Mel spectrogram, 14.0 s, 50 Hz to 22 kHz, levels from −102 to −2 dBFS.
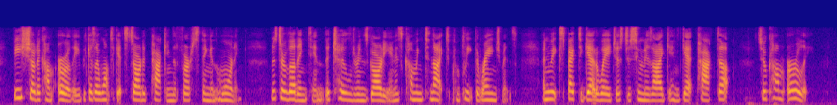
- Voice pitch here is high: Yes, very high, 255 Hz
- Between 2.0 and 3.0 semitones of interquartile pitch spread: Yes, narrow, 2.6 semitones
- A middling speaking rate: No, fast, 210 wpm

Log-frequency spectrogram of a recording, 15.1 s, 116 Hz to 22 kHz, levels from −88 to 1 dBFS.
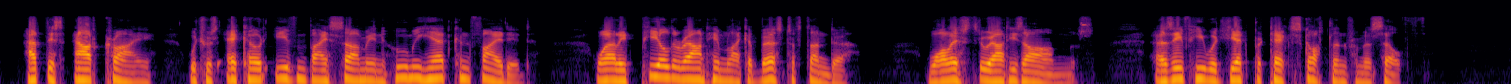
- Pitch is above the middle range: No, medium, 145 Hz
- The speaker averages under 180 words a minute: Yes, average, 150 wpm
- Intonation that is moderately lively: Yes, average, 3.4 semitones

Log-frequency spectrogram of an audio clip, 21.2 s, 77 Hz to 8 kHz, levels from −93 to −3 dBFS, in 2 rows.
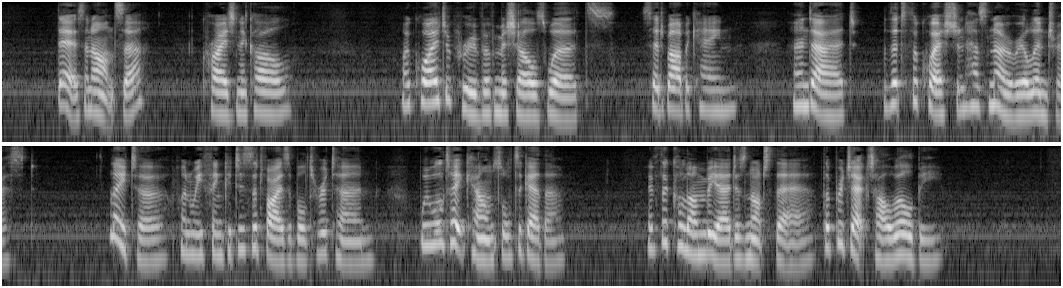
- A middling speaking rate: No, slow, 130 wpm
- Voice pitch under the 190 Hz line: No, high, 205 Hz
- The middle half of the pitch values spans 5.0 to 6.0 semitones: Yes, wide, 5.4 semitones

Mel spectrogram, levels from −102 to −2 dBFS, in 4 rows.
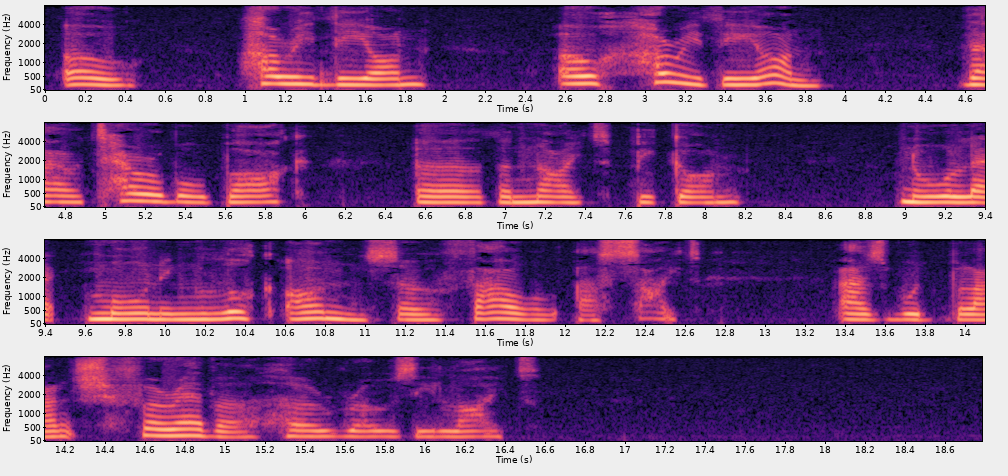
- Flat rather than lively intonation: Yes, narrow, 2.3 semitones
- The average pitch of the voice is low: No, high, 205 Hz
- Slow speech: Yes, slow, 105 wpm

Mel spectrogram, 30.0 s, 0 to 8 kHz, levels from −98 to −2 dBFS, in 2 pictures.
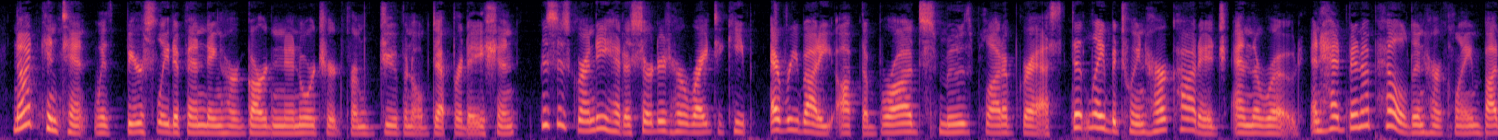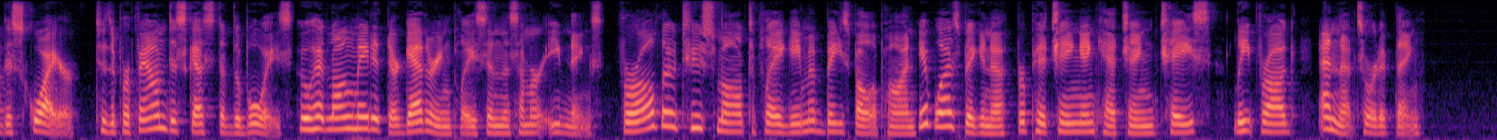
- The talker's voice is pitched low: No, medium, 180 Hz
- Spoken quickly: No, average, 185 wpm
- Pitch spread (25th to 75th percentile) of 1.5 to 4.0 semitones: No, average, 4.5 semitones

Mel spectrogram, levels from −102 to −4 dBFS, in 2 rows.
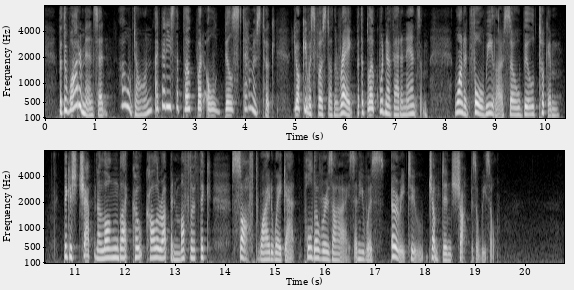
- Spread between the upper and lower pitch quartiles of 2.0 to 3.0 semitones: No, average, 5.3 semitones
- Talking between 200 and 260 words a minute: Yes, fast, 205 wpm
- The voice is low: No, high, 210 Hz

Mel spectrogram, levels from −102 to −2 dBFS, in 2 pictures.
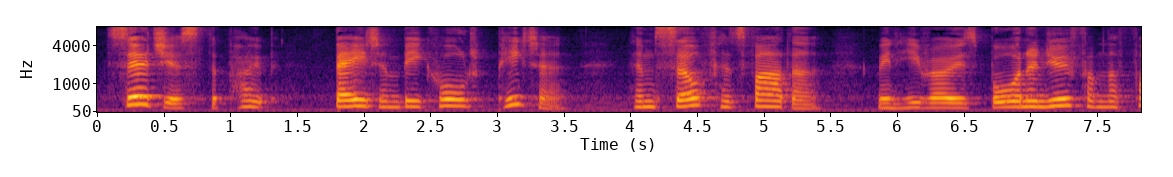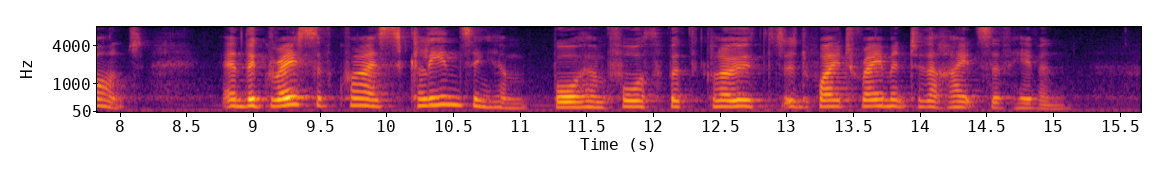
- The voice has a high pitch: Yes, high, 210 Hz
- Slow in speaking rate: No, average, 145 wpm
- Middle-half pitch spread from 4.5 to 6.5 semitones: No, average, 3.6 semitones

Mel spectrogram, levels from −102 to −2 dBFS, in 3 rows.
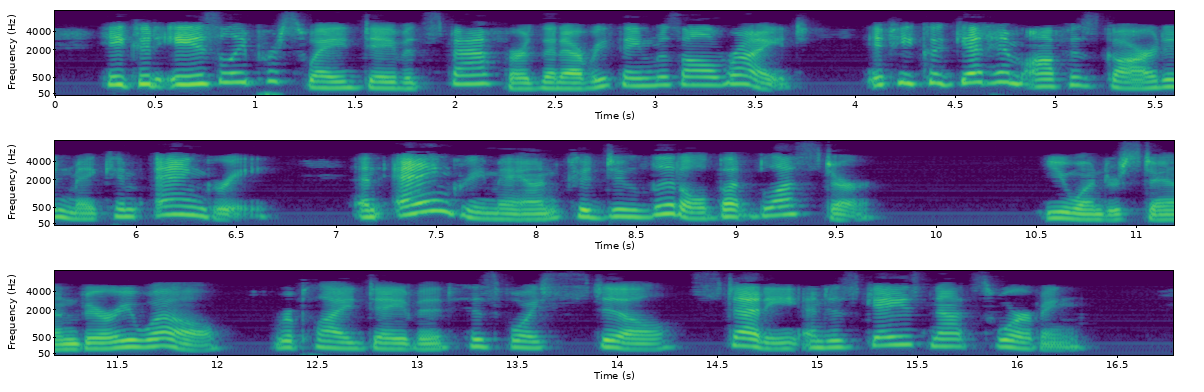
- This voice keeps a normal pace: Yes, average, 165 wpm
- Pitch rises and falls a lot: Yes, wide, 7.4 semitones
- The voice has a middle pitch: No, high, 210 Hz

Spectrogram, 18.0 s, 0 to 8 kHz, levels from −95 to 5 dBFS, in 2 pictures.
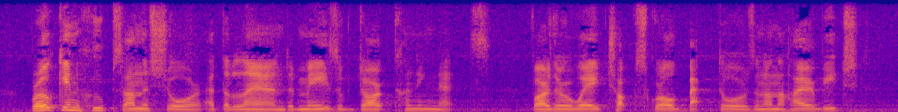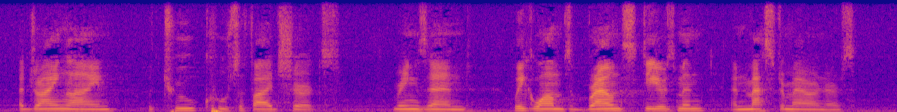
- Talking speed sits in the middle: No, slow, 125 wpm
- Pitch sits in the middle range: No, low, 120 Hz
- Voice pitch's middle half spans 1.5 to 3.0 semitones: Yes, narrow, 2.5 semitones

